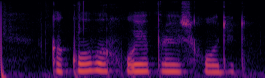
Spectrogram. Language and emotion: Russian, neutral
